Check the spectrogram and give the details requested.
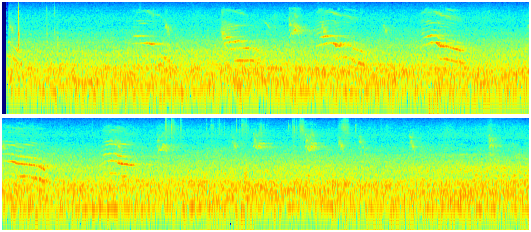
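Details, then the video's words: Stray kitten climbing a block wall at dawn while it is still dim, starting a solo walk; repeated short falling mews every second or two over steady outdoor background hiss. "夜明けの子猫 一人で散歩？"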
